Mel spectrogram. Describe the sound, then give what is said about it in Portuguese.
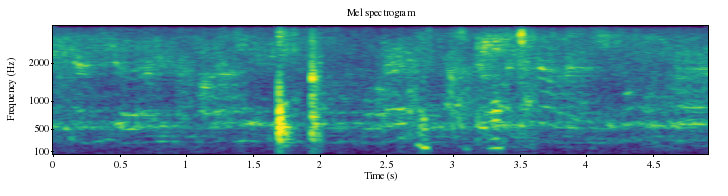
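A door blown open by the wind bangs with a couple of sharp knocking thuds, followed by a softer knock, while people talk in the background. “Não vento que abre essa porta.”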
